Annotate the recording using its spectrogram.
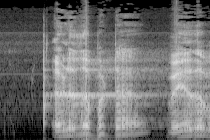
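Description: A man's voice speaking forcefully, starting about half a second in after a near-silent pause.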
